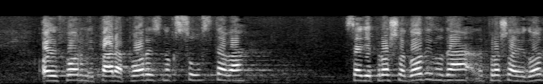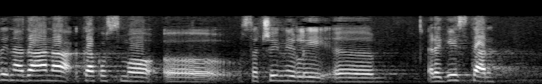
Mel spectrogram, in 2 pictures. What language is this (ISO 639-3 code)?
hrv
